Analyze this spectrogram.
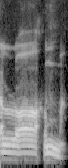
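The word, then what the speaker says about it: اللهم: سبحانک اللہم و بحمدک، تو یہ سبحانک اللہ نہیں ہے، سبحانک اللہم، صبح پر کلکلا اور ہا کی آواز 2 سیکنڈ لمبی، کیونکہ زبر کے ساتھ آگے الف ہے، اور کلہ اللہ کا نام ہے، اور کاف پر فتح یعنی زبر ہے، تو پر کر کے پڑھیں گے اللہم، سبحانک اللہم۔ آگے چلتے ہیں۔ تو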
